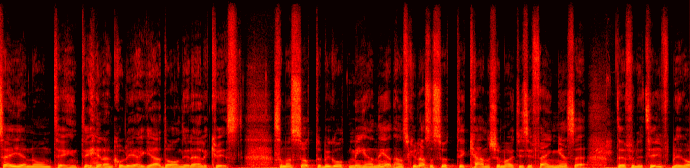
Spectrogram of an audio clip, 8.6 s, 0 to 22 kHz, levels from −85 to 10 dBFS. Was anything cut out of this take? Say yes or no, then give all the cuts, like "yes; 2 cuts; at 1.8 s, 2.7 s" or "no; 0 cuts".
no; 0 cuts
